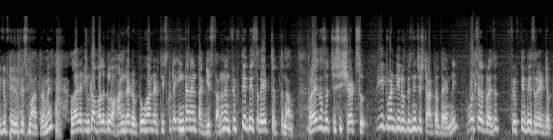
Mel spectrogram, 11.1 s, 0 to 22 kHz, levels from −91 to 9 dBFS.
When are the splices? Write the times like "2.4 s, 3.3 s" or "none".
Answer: 1.7 s, 6.0 s, 7.6 s, 9.5 s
